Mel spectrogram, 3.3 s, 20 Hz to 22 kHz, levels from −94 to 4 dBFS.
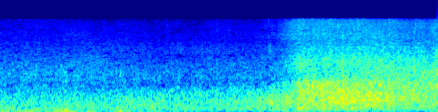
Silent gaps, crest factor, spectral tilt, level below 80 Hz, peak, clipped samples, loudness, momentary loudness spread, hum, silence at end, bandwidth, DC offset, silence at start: none; 18 dB; -4.5 dB/octave; -52 dBFS; -16 dBFS; under 0.1%; -33 LUFS; 17 LU; none; 0 s; 11.5 kHz; under 0.1%; 0 s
